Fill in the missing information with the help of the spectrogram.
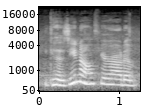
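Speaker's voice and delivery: ordinary talk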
